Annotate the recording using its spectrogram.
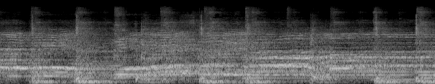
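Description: A woman singing a gospel worship song into a microphone through the PA, with violin and electronic keyboard accompaniment and a steady beat.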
